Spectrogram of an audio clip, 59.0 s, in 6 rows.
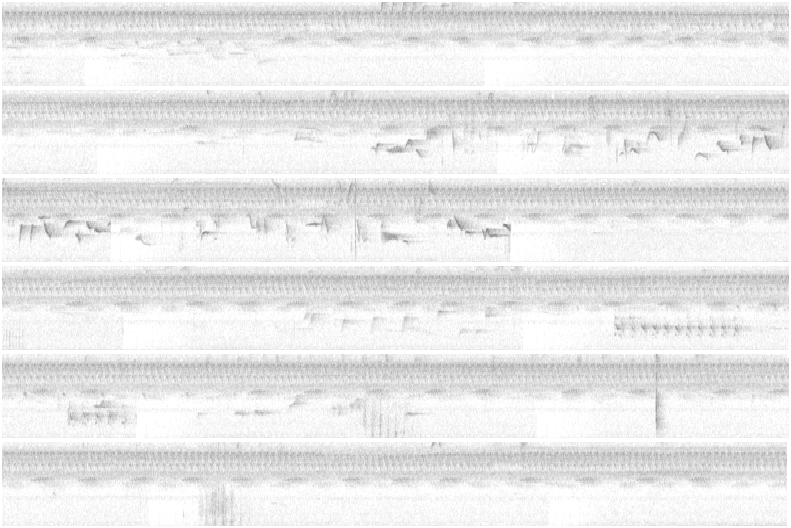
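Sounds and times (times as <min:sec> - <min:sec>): high insect-like chirring: 0:12.1 - 0:41.1, 0:41.7 - 0:57.9.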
